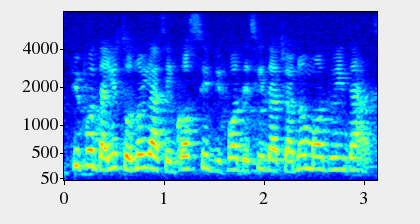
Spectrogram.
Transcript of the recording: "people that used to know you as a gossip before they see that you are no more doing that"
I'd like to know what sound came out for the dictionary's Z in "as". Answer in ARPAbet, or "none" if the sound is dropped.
S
